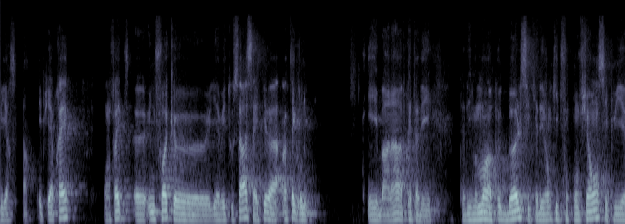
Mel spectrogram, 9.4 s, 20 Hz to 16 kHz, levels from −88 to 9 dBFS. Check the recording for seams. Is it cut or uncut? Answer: uncut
